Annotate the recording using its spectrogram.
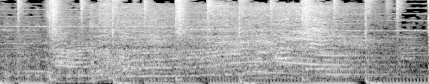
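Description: Chevrolet Camaro launching hard from a standing start, its engine revving up in pitch, dropping briefly at a gear change and climbing again as it pulls away.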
